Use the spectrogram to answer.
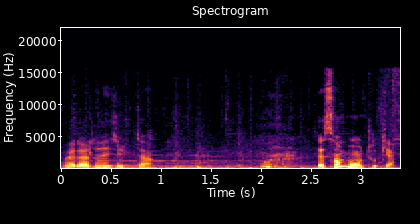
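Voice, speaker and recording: A woman's voice: medium pitch, normal speed. A woman in her thirties chatting cheerfully as she films a camper van trip, outdoors and inside the van, on a handheld action camera. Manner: chatty, cheerful running commentary. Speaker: vlogger. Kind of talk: casual travel vlog narration. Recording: music playing underneath.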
